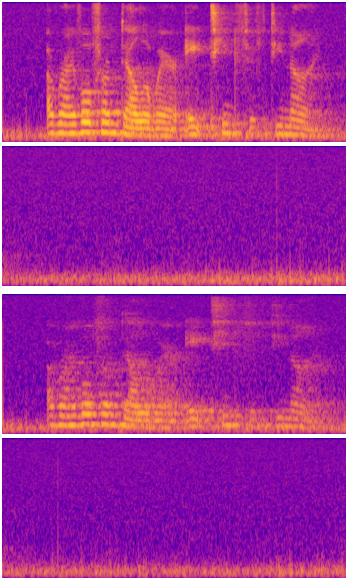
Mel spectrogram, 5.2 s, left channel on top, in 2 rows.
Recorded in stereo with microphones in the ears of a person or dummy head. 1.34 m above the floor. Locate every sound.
0.3 s a woman speaking: 55° left (ahead or behind), 0.6 m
